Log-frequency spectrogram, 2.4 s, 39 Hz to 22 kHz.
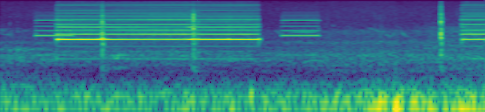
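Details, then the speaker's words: MJX Bugs 8 brushless 250 FPV race drone flown at full throttle until the battery was completely drained and it shut off: steady high-pitched beep in long and short pulses after the motors cut out, the low-battery alarm. "but I want to show you what happens if you don't heed the beeping warning keep flying how long you can do it for"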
